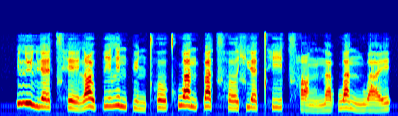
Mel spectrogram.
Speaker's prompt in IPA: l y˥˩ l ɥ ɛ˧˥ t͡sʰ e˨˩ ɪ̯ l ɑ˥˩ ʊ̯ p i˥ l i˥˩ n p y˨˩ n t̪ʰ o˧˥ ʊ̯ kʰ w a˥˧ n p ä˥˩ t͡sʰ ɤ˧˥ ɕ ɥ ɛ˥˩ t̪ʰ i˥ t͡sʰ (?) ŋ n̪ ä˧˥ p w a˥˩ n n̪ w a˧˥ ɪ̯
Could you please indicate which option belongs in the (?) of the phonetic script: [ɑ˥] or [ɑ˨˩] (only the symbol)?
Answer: ɑ˨˩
